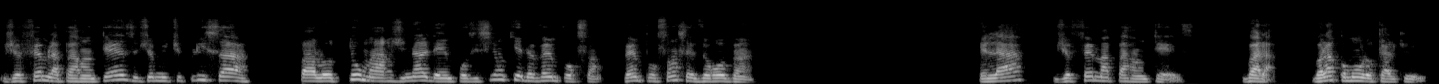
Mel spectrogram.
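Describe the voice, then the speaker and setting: Slow, mellow lecturer. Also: male voice, on the high side. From Quebec. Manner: slow, methodical, repeats figures aloud as he writes. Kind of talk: recorded tax lecture working through calculations.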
